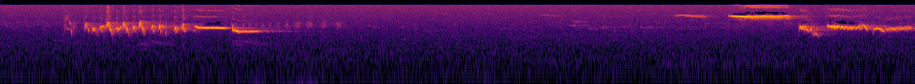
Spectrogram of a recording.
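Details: Robin song in short high phrases: a fast twittering trill with a falling whistle, a long pause, then a very high thin note and another warbled trill, against quiet background hiss.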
